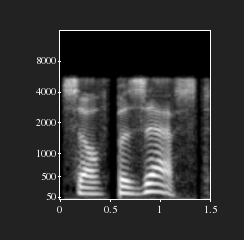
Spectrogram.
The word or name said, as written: self-possessed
